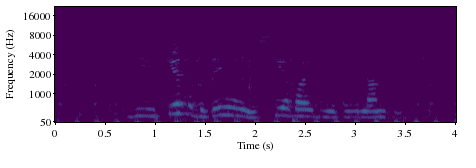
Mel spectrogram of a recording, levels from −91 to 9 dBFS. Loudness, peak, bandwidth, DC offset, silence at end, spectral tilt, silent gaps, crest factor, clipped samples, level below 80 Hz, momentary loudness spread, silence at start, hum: -67 LUFS; -46 dBFS; 11.5 kHz; under 0.1%; 0 s; -4 dB/octave; none; 22 dB; under 0.1%; -84 dBFS; 5 LU; 0.05 s; none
